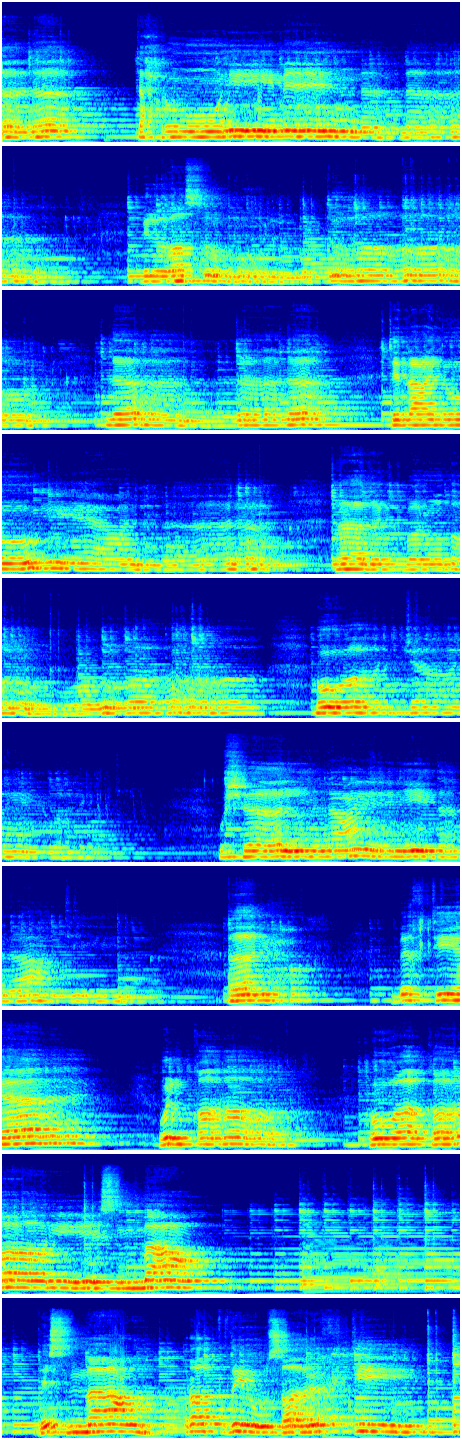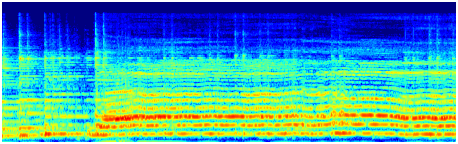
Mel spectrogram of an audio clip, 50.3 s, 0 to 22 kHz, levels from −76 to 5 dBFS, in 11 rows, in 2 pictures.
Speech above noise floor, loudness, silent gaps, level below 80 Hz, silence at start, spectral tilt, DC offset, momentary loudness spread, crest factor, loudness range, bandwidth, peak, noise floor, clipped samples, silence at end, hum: 37 dB; -13 LUFS; none; -58 dBFS; 0 s; -7 dB/octave; under 0.1%; 15 LU; 12 dB; 8 LU; 14 kHz; 0 dBFS; -48 dBFS; under 0.1%; 0 s; none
